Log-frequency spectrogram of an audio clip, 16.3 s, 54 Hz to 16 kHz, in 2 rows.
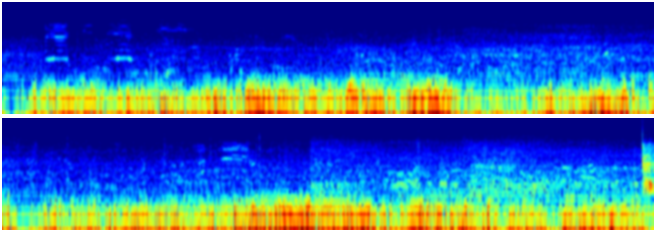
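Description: Distant airliner jet engines at idle, an Airbus A321 taxiing and lining up at the far end of the runway, under a loud, uneven rumble of wind on the microphone. A few short chirps come about a second in and again around eleven seconds.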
